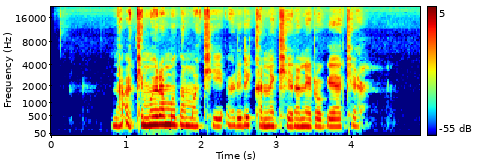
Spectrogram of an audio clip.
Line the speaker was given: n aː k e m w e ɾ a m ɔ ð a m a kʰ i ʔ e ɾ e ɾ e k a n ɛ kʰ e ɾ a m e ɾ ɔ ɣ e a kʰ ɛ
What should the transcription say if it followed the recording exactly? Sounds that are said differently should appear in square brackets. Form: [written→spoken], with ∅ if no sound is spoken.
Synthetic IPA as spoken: n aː k e m w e ɾ a m [ɔ→o] ð a m a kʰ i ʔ [e→a] ɾ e ɾ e k a n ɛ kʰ e ɾ a [m→n] e ɾ ɔ ɣ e a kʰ ɛ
